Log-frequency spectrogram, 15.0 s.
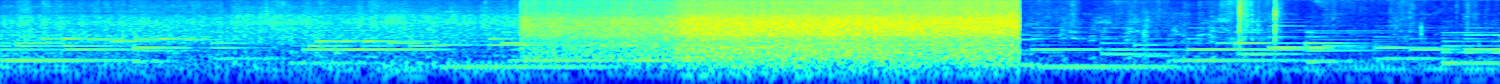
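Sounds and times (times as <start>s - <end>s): heavy rain falling: 0.0s - 10.2s.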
